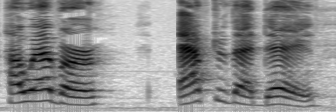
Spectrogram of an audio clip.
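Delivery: normal talking voice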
